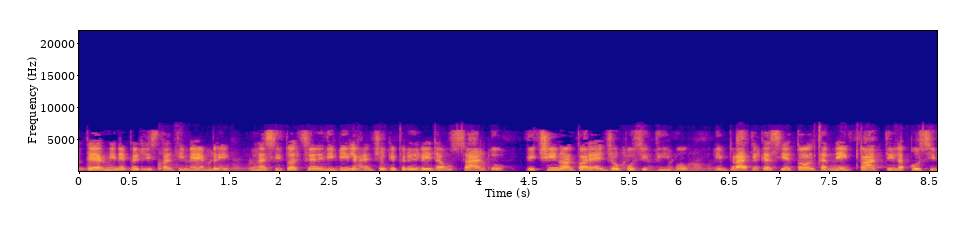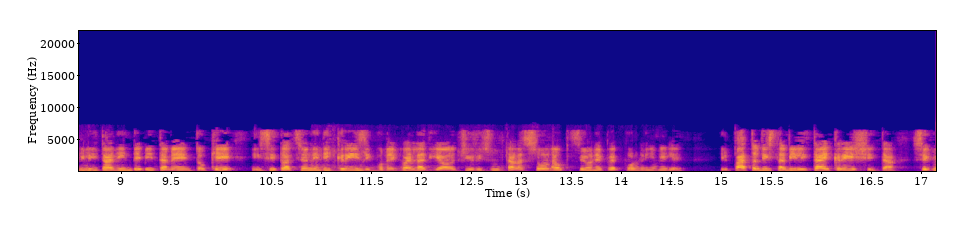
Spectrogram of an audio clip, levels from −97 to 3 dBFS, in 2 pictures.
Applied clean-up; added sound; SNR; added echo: neural mask model DeepFilterNet 3.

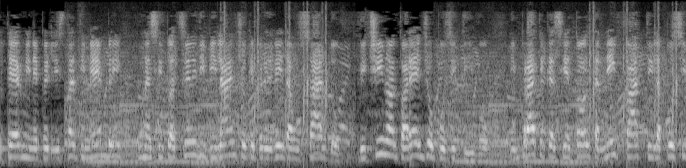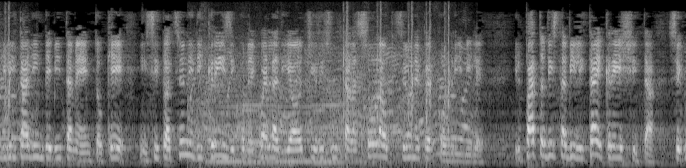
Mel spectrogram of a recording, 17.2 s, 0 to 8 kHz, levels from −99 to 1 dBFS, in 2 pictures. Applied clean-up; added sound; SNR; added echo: none; Clapping; 9 dB; reverberation time 0.4 s.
